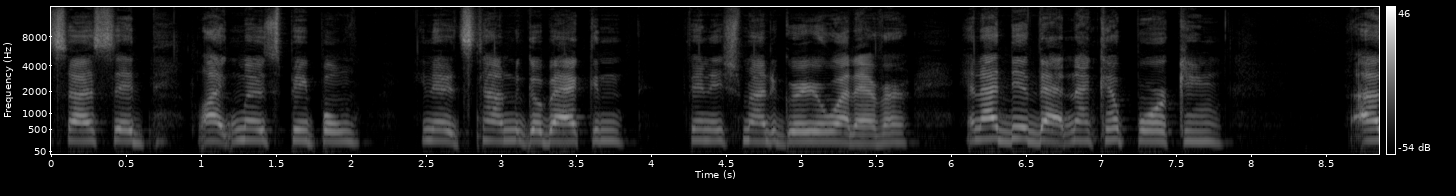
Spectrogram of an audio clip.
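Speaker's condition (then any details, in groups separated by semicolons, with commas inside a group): Cerebral palsy; from birth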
